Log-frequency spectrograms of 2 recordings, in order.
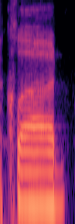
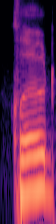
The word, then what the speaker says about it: Claude: Well, it's spelled like a Frenchman's name, so I'm gonna say it like a Frenchman.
